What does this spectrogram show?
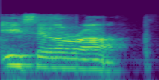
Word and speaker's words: Yves Saint Laurent: Oh, Yves Saint Laurent. Yeah, it's I suck at pronouncing things, but it was a 3-piece suit, navy blue, had the gold buttons.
